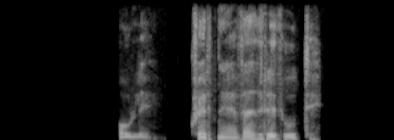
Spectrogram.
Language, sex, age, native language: Icelandic, male, 20-29, Icelandic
